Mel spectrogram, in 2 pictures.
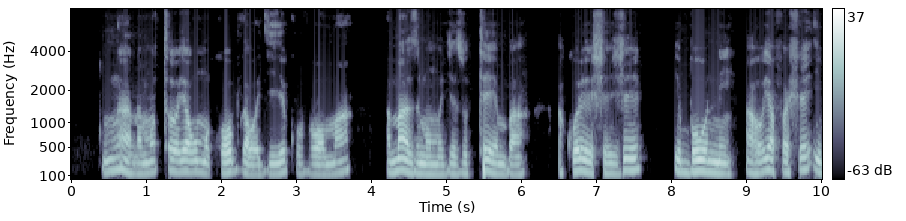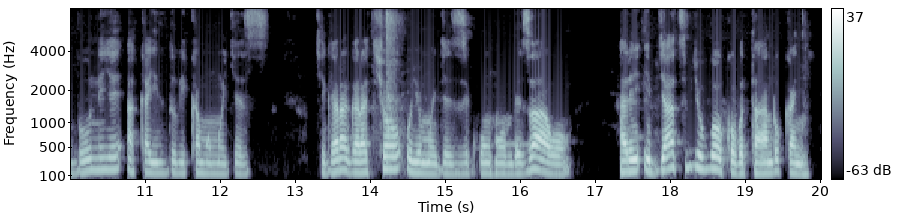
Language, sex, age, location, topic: Kinyarwanda, male, 25-35, Kigali, health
